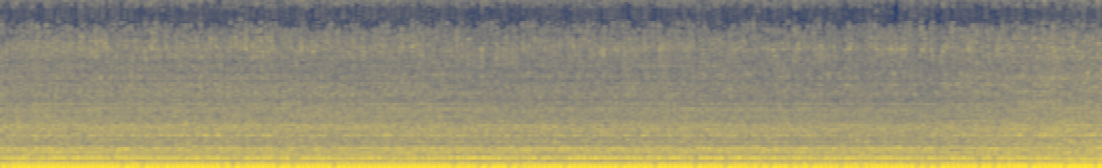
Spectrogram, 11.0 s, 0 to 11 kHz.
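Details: John Deere 425 garden tractor, sat for years, new starter, restarted: uneven, lumpy beat about three pulses a second with stumbling firing, sputtering and smoke smelling of oil; cause not confirmed.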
